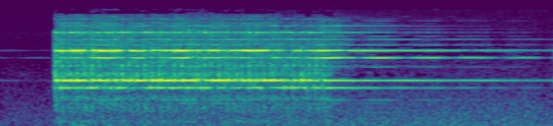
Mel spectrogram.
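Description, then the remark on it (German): A telephone bell rings loudly in one sustained metallic burst lasting about two seconds, its bright tones then lingering and fading away. No one speaks. “Oh, hoppla, das Telefon klingelt.”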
